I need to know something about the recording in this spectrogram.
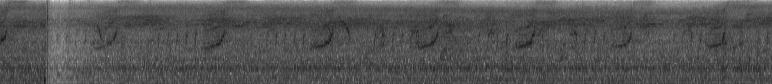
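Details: Cicada chorus on a walk: steady shrill high buzzing throughout, overlaid by rhythmic rising chirps repeated roughly every half second, after a brief knock near the start.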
